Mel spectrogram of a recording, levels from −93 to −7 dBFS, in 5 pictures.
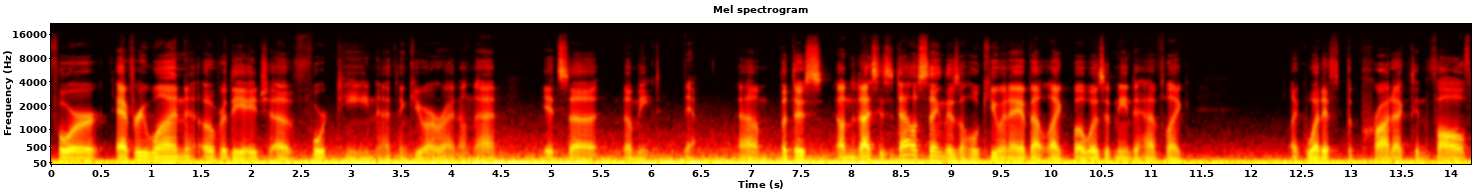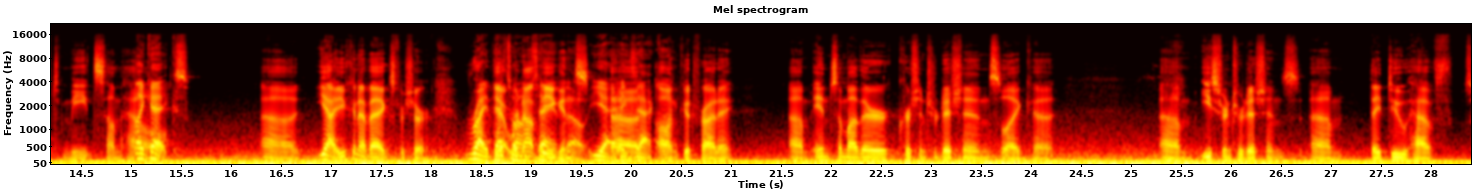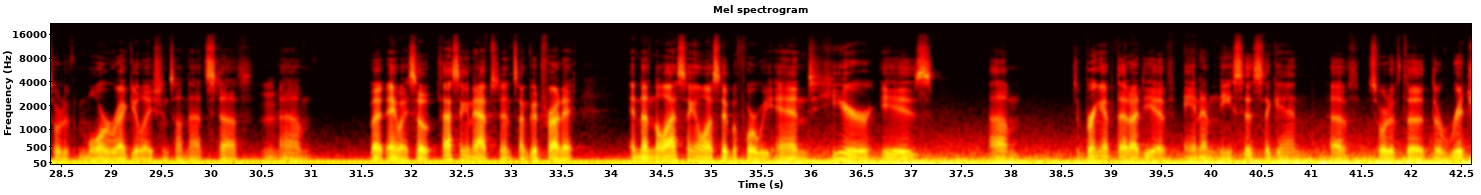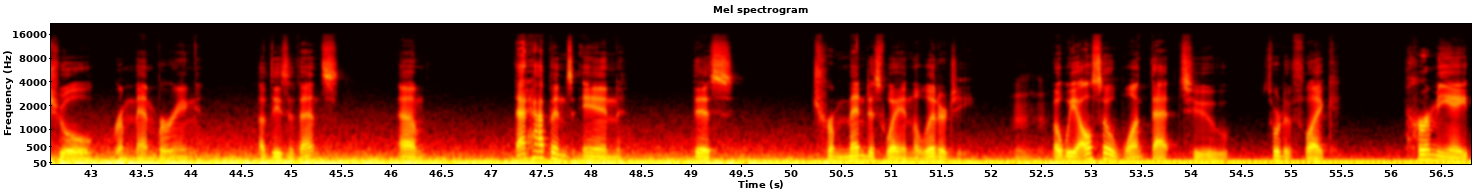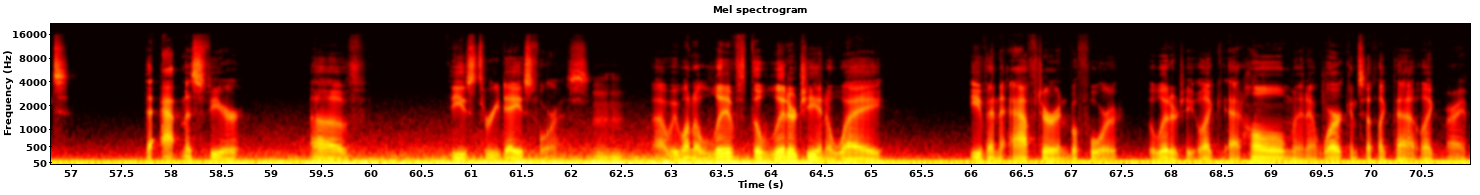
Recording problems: low rumble; noticeable; throughout; 15 dB below the speech

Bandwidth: 16 kHz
